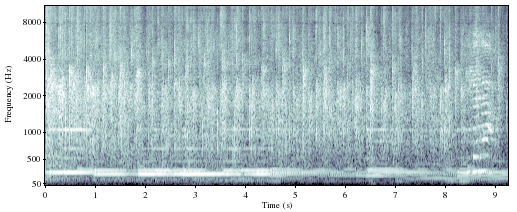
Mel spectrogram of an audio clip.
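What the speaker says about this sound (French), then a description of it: "Je vous demande de l'applaudir." A church congregation claps for a discreet, quietly leading pastor, steady applause running under a sustained sung or played tone and talk throughout.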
